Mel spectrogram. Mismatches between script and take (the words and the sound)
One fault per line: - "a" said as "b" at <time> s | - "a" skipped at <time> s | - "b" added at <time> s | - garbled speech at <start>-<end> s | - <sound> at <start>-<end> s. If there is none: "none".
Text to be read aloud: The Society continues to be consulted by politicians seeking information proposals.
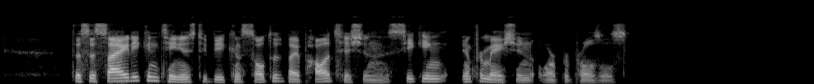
- "or" added at 5.4 s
